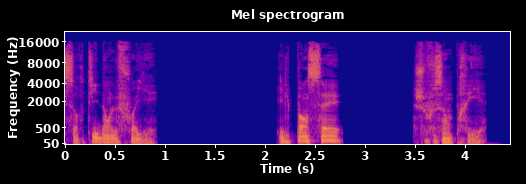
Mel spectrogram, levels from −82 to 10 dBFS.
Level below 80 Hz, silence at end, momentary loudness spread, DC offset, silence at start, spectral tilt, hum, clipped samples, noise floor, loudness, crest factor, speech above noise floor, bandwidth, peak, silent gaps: -36 dBFS; 0.25 s; 15 LU; under 0.1%; 0 s; -3.5 dB/octave; none; under 0.1%; under -90 dBFS; -21 LUFS; 20 dB; over 69 dB; 16.5 kHz; -4 dBFS; none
